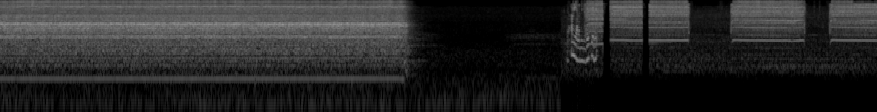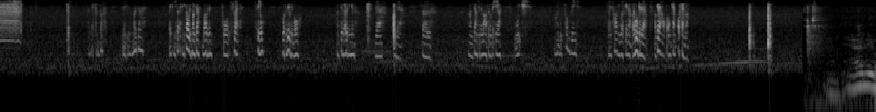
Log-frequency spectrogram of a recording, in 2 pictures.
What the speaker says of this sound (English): I'm going to drill out this little bit to see if I can release that little motor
